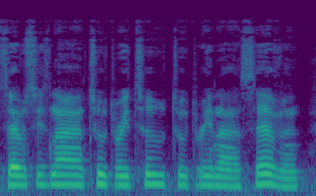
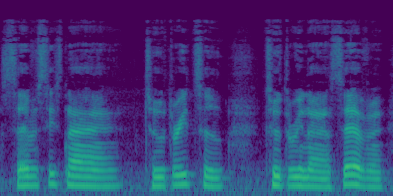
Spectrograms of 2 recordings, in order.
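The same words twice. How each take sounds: First: The number is said at a quicker pace. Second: The number is said at a slower pace.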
